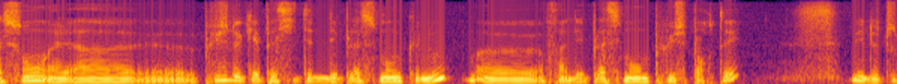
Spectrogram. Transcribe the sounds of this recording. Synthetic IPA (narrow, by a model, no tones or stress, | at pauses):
asɔ̃ɛ̰la | plysd̪əkapasi̥t̪ed̪əd̪eplasmɑ̃kənuøɑ̰̃fɛ̃d̪eplasmɑ̃plyspɔʁt̪e | mɛd̪ət̪ut̪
